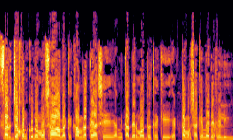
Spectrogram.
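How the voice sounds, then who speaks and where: A woman's voice: high-pitched, flat delivery, no echo, lightly acted. A woman voicing a cheeky schoolboy who gives absurd answers in a comedy cartoon. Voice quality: fast, cheeky storytelling. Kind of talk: cartoon voice acting.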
